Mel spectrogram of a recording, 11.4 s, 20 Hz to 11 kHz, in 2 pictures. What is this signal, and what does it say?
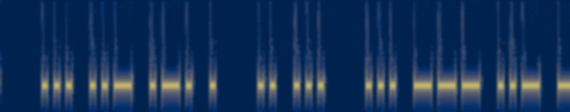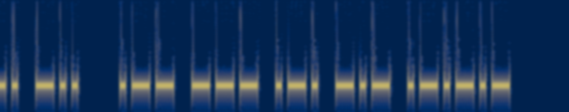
Morse code, heard as a keyed tone, about 20 wpm, 700 Hz. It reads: SURE IS SOUND WORK.
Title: Sentences from Top 1000 Words - Review Part 2 - 20wpm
